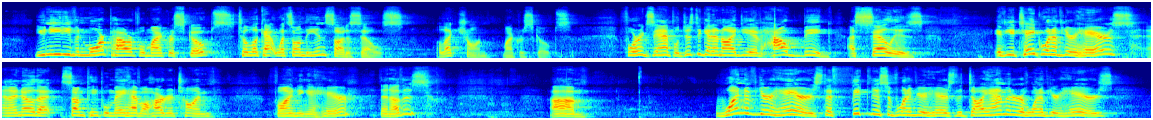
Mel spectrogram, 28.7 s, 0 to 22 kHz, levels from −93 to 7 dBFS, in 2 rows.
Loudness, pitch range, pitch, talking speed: -22 LUFS, 195-260 Hz, 230 Hz, 150 wpm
